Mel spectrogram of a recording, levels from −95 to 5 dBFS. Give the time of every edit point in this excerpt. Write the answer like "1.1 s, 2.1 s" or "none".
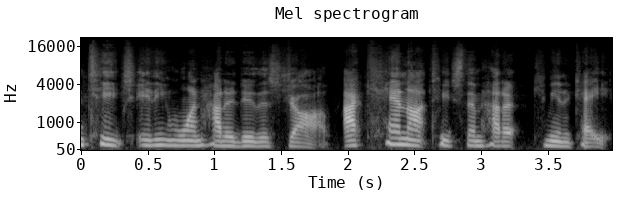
1.8 s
